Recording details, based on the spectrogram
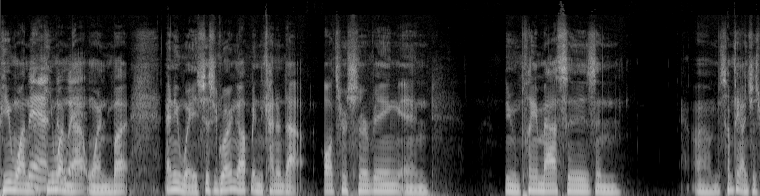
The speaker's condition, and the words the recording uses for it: Cleft palate. So I'm very blessed to just be here speaking with you.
